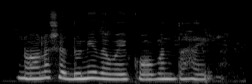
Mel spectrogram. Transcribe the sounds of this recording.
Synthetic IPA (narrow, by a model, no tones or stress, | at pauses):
nɔːlɛʃɐd̪ʊnijd̪ɐwɐjkɔːbɐnt̪ɐɦɐj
